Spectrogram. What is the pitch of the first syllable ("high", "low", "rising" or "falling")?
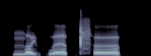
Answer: rising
